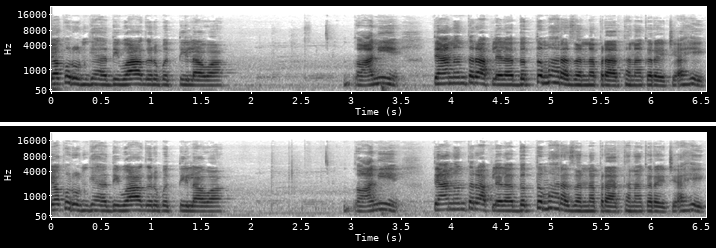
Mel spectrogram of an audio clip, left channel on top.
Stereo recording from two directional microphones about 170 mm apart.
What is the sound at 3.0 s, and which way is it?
Speech, 40° right (ahead or behind).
